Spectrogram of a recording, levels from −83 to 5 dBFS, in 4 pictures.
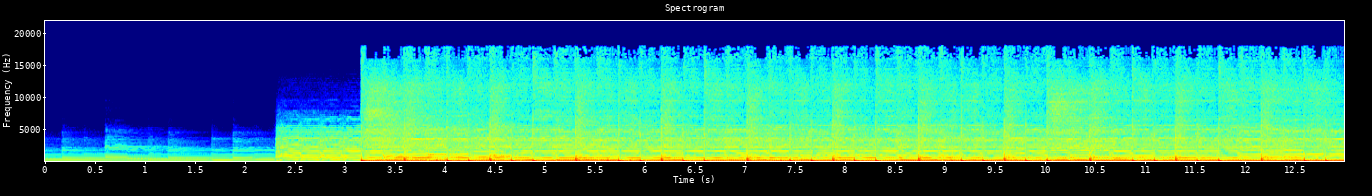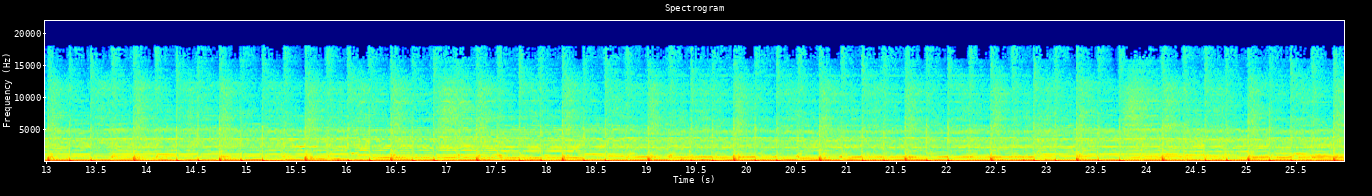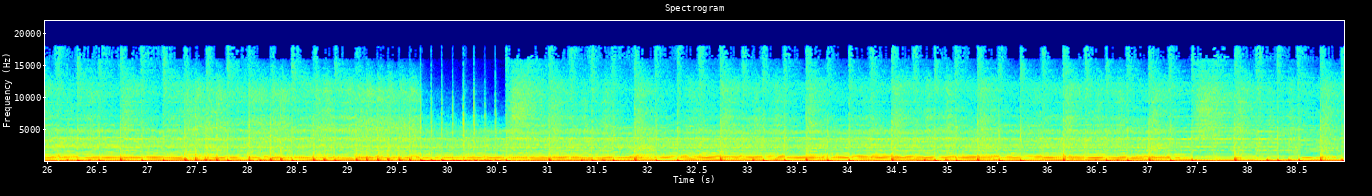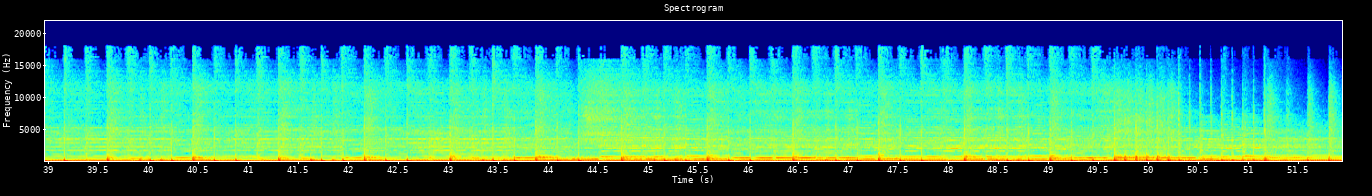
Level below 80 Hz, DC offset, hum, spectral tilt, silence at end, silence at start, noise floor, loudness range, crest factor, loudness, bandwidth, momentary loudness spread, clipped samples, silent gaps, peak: -18 dBFS; under 0.1%; none; -5.5 dB/octave; 0 s; 0 s; -34 dBFS; 1 LU; 12 dB; -14 LUFS; 19 kHz; 2 LU; under 0.1%; none; -2 dBFS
